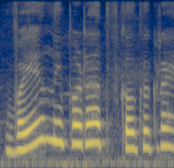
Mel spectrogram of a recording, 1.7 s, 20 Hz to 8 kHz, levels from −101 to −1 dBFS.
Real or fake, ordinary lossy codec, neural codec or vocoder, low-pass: real; none; none; none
